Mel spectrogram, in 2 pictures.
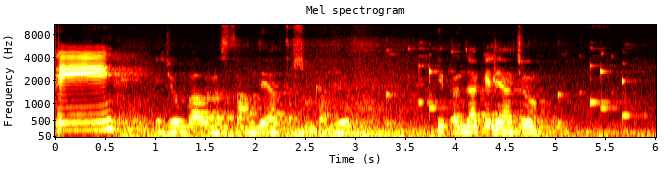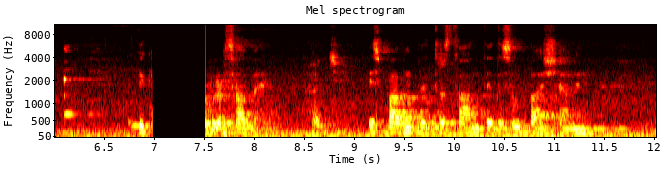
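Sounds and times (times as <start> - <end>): wind chime tinkling: 3.3 - 7.0
steady low hum: 6.8 - 12.0.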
